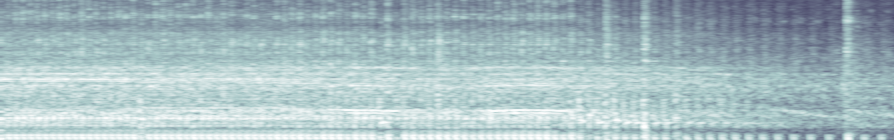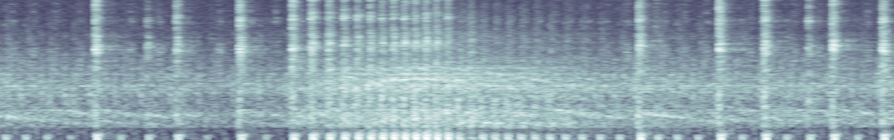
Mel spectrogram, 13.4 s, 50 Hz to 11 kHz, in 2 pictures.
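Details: Gravely 5665 with a China replacement carburetor (after a 15hp carb was tried), air cleaner on, runs only on choke: steady four seconds, then slow uneven thumps about two a second and stumbling; owner suspects air leak past the loose throttle arm, running lean.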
